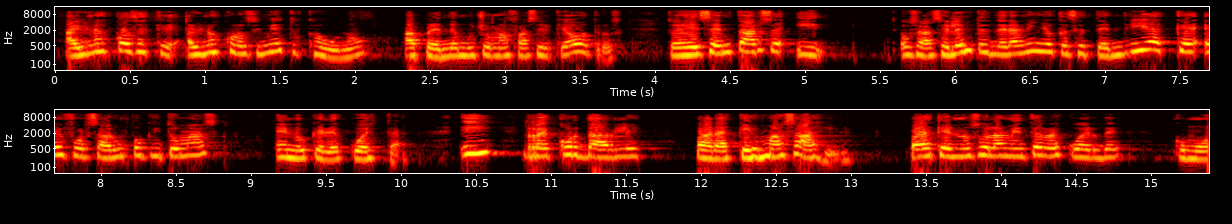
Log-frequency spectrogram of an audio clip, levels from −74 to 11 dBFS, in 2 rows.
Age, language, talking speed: 30-49, Spanish, 195 wpm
